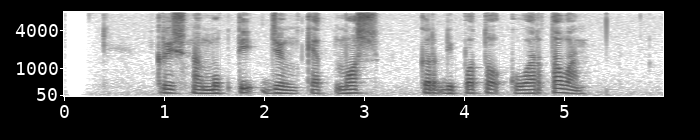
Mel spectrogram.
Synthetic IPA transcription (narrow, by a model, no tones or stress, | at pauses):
kɾisnamuk̚t̪id͡ʒɨŋkɛt̪̚mɔs | kɨrdipɔt̪ɔkuwart̪awan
